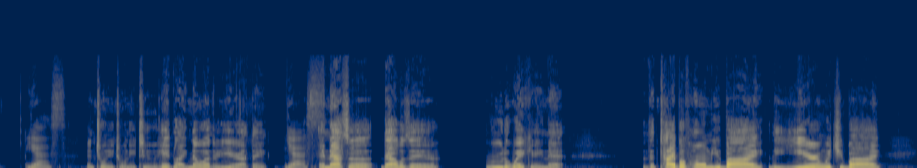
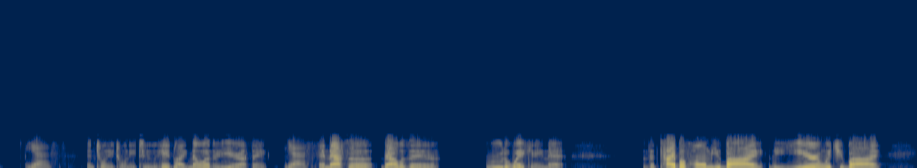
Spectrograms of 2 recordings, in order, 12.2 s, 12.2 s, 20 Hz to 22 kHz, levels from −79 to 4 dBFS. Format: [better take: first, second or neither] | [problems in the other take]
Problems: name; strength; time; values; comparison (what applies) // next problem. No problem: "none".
first | phone-call audio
